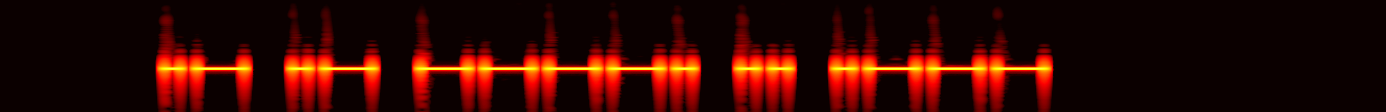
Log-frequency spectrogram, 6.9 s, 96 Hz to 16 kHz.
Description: Morse code, heard as a keyed tone, about 15 wpm, 700 Hz. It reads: AA9IJ
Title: USA Call Signs - 5 Characters - Repeated 2x - 15wpm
